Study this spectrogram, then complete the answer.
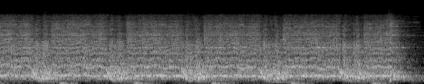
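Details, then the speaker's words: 2276cc VW dune buggy engine on first run test, three plugs out and one in number 1 for timing light: steady starter cranking, even chugs about every 0.6 s, never catches; timing light doesn't blink, no spark, owner suspects bad wires. "got no blinkage. That's not good. That's not good. I don't have any points. Maybe the wires are bad."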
